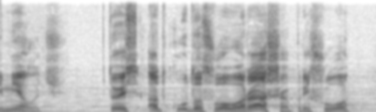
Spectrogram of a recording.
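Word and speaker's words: Russia: языке Вопреки всем правилам слово руссия произносится как Раша то есть англичане видят латинские буквы в слове руссия понимают их Но вопреки правилам своего молодого языка это слово произносят как Раша это можно было бы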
